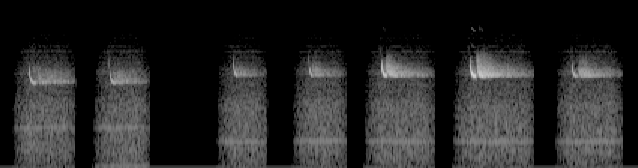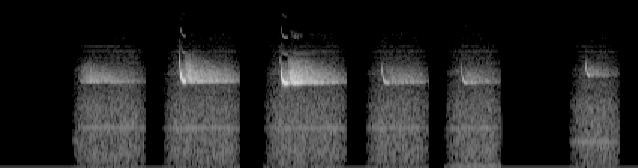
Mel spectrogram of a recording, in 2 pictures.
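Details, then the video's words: Pipistrelle bat echolocation, common or soprano, time-expanded through an iOS bat detector; about fifteen short calls, each a steep downward sweep settling into a flat tail, spaced irregularly, some louder, with a faint low steady tone beneath. "Audio Identification of Common British Bats - pipistrelles"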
